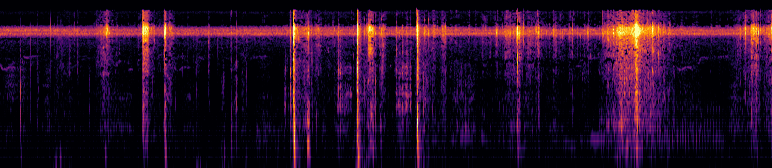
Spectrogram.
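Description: Steady high-pitched drone of insects, broken by scattered sharp snaps and crackles of dry palm fronds and leaf litter being stepped on or handled, with a longer rustle about twelve seconds in.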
